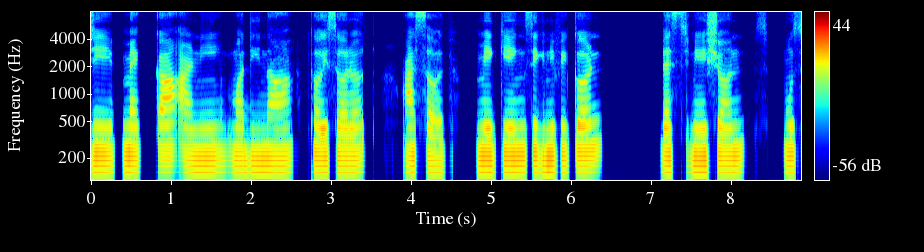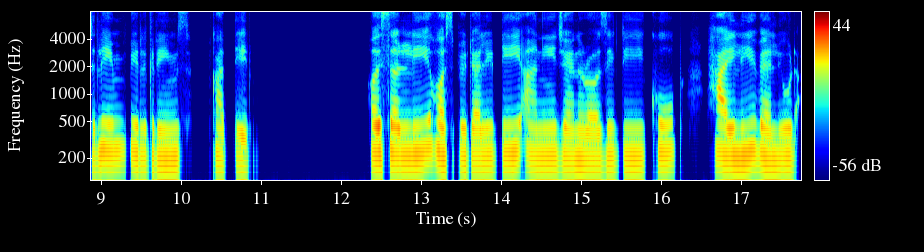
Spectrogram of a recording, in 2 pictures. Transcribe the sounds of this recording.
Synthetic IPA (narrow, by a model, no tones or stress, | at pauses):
d͡ʑimɛkːaa̰niməd̪inat̪ʰəjsəɾət̪ | əsət̪ | mekiŋɡsiɡnifikəɳʈ | ɖesʈineɕəns | muslimpilɡɾims | kʰat̪iːɾ | həjsəɾliɦɔspiʈaliʈiañid͡ʑenəɾɔs̬iʈikʰuːb | hajliʋɛljuɽ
